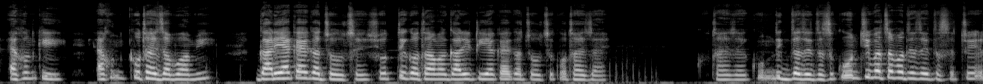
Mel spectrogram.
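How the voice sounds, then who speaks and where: A Bangladeshi woman hosts casual gameplay commentary in a high voice with a crackly edge. She talks chattily, thinking aloud and tossing out questions as she plays along with the roleplay. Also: creaky. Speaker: gaming video host.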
